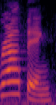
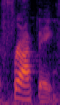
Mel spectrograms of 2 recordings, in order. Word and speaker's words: frapping: Not wrapping, but frapping.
